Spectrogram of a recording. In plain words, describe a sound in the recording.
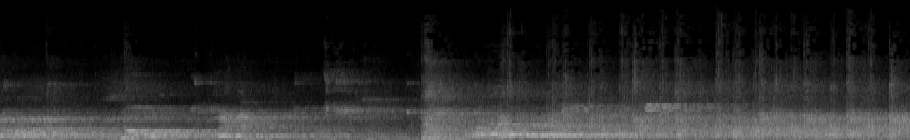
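Young men shout to each other in an echoing hall.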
